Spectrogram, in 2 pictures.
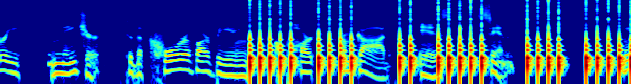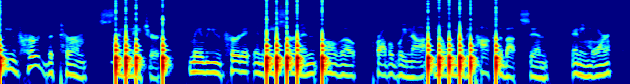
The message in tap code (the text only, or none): YJU L Q V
